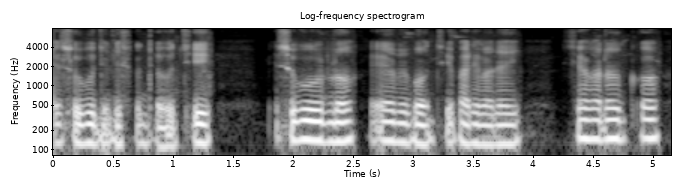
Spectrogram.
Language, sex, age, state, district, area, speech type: Odia, male, 18-30, Odisha, Malkangiri, urban, spontaneous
